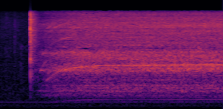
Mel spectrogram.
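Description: A hair dryer switches on with a sharp click and then blows in a continuous loud whoosh, drying chalk paint on a boutique board at close range.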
